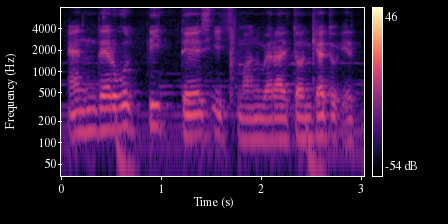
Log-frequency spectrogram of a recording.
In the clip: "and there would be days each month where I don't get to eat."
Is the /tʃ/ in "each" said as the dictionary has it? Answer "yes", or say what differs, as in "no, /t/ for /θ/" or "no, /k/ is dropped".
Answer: yes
